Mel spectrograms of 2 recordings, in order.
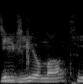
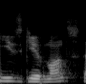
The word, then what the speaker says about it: Yves Guillemot: I can't pronounce the French CEO's name of Ubisoft. I think it's Yves Guillemot. – Yves Guillemot. That's beautiful pronunciation.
